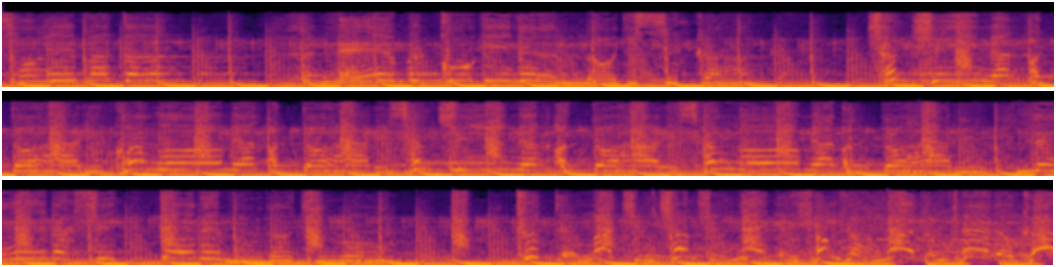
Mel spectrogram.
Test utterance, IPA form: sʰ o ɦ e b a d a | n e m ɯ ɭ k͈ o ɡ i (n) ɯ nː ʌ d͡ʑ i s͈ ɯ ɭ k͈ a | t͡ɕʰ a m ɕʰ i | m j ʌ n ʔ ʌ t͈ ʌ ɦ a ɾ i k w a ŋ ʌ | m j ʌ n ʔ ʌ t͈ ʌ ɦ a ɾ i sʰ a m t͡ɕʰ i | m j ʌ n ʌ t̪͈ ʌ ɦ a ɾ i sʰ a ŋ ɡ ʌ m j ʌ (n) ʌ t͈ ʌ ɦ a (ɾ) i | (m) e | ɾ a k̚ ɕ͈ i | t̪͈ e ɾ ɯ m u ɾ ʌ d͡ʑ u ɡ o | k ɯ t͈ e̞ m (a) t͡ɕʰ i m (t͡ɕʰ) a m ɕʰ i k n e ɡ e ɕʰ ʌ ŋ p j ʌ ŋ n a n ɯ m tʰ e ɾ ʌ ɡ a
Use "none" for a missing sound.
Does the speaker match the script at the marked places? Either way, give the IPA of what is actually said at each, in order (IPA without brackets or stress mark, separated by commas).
n, n, ɾ, n, a, t͡ɕʰ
